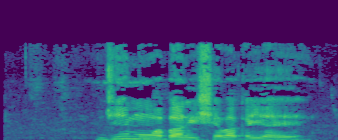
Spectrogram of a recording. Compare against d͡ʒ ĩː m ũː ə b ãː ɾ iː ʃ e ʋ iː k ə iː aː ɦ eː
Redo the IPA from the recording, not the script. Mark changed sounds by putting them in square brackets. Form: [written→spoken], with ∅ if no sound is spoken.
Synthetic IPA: d͡ʒ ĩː m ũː ə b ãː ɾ iː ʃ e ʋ [iː→aː] k ə iː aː ɦ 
